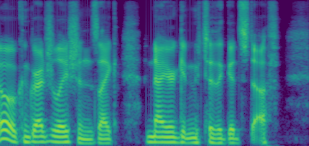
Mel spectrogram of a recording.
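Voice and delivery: ordinary talk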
